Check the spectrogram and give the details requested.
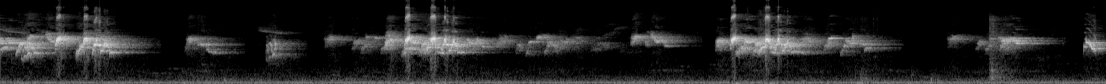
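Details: Red-whiskered bulbul singing competition song, a kept bird hopping between perches. Bright, warbled, slurred phrases repeat about every one to two seconds, some rich and loud, others short and clipped, over a faint steady low hum.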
